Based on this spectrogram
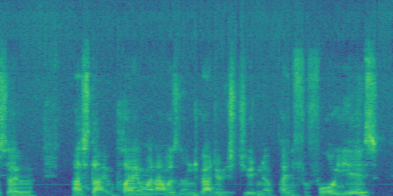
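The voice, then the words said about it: British accent. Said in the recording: “it's going to be strange hearing a British accent”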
